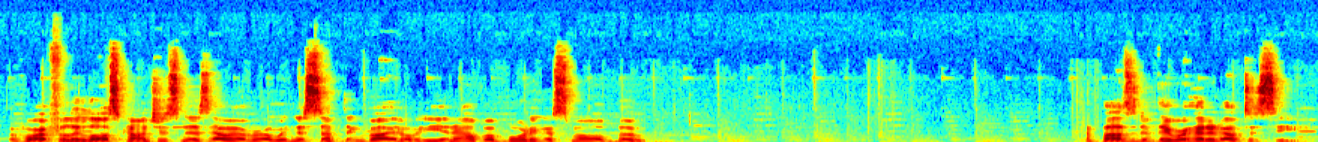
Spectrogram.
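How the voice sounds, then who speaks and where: Guy doing a chatty clueless game adventurer, low voice, flowery polite wording, music behind. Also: fast talker. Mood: earnest. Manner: wordy, flowery, mock-formal. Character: chatty, scatterbrained, polite male adventurer, comically oblivious. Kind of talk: video game dialogue read aloud.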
